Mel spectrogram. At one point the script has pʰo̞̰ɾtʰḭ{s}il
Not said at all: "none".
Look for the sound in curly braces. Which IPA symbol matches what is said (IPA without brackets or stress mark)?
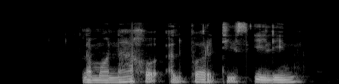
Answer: s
